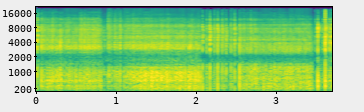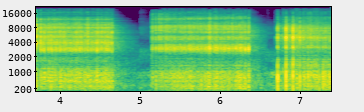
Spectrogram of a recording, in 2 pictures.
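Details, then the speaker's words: Lincoln Electric SpeedTech 215C MIG welder tack-welding weldable table brackets and jigs into a cube: short crackling bursts, each cut off cleanly by silent gaps; steady, normal MIG spot/tack welds. "So this is just spot welding to be able to keep them together. A little spot weld in each one. So just a quick little dab on the trigger and hopefully it'll"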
